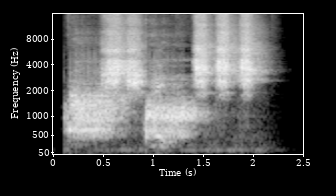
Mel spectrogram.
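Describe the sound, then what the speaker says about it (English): Dogs bark indoors in loud, close bursts, several sharp barks and yips following one another over about two seconds, with no talk over them. "My dogs are freaking out here."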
